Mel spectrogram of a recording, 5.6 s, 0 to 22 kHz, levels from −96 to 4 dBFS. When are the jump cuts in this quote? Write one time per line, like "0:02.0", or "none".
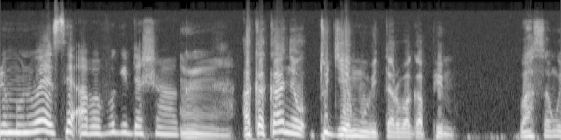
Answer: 0:02.3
